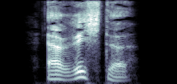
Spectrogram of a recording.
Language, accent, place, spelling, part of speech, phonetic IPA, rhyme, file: German, Germany, Berlin, errichte, verb, [ɛɐ̯ˈʁɪçtə], -ɪçtə, De-errichte.ogg
- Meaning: inflection of errichten: 1. first-person singular present 2. first/third-person singular subjunctive I 3. singular imperative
